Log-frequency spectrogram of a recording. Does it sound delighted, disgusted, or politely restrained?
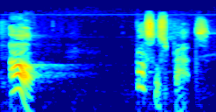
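politely restrained. It sounds neutral, hiding quiet disappointment.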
